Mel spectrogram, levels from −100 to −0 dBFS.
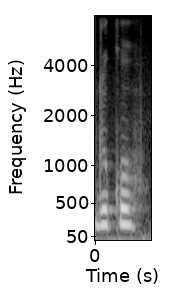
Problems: constant background noise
